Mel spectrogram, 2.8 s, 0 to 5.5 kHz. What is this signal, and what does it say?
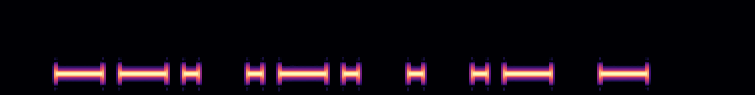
Morse code, heard as a keyed tone, about 20 wpm, 600 Hz. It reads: GREAT
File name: the old man and the sea part 2 20wpm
